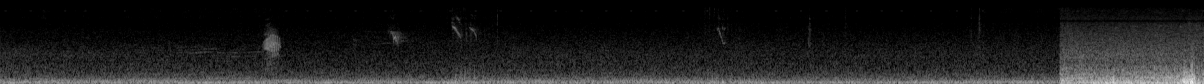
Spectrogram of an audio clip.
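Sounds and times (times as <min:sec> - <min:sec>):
steady low rumble: 0:00.0 - 0:12.0
short high bird calls: 0:01.6 - 0:05.1.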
